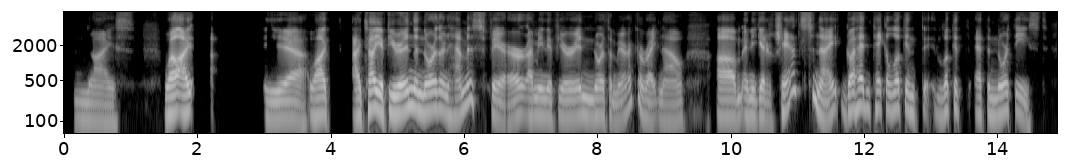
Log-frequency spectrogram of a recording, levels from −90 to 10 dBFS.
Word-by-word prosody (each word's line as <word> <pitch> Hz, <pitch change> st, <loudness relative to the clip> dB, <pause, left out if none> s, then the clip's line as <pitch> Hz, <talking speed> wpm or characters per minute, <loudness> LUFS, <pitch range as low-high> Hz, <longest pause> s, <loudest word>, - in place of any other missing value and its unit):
Nice. 100 Hz, -4 st, -8 dB, 0.4 s
Well 135 Hz, +2 st, +7 dB
I, 145 Hz, -1 st, +8 dB
ah -, -, -3 dB, 1.1 s
Yeah, 110 Hz, -2 st, 0 dB
like, 125 Hz, 0 st, +2 dB, 0.4 s
I 120 Hz, +1 st, +2 dB
tell 165 Hz, +8 st, +5 dB
you, 165 Hz, -, +8 dB
if 140 Hz, -, -1 dB
you're 140 Hz, 0 st, +6 dB
in 170 Hz, +5 st, +4 dB
the 175 Hz, -, +4 dB
Northern 155 Hz, 0 st, +2 dB
Hemisphere, 130 Hz, -, -1 dB
I 120 Hz, -, +1 dB
mean, 125 Hz, -1 st, -2 dB
if 115 Hz, -2 st, -5 dB
you're 115 Hz, -1 st, -1 dB
in 125 Hz, 0 st, -1 dB
North 125 Hz, 0 st, -3 dB
America 115 Hz, -, -5 dB
right 105 Hz, -2 st, -3 dB
now, 100 Hz, 0 st, -6 dB, 0.5 s
um, 120 Hz, 0 st, +2 dB
and 125 Hz, -1 st, -3 dB
you 120 Hz, -, -4 dB
get 120 Hz, -2 st, +2 dB
a 105 Hz, -, -8 dB
chance 335 Hz, -, -2 dB
tonight, 165 Hz, -, -1 dB
go 150 Hz, +3 st, +1 dB
ahead 180 Hz, +3 st, +2 dB
and 165 Hz, -2 st, -10 dB
take 165 Hz, 0 st, -3 dB
a -, -, -2 dB
look 165 Hz, +3 st, -2 dB
in 140 Hz, -5 st, -4 dB
the -, -, -11 dB
look 140 Hz, +6 st, -5 dB
at 160 Hz, -, -5 dB, 0.2 s
at 130 Hz, -1 st, -5 dB
the 130 Hz, -, -5 dB
Northeast. 135 Hz, -, -5 dB
125 Hz, 175 wpm, -23 LUFS, 115-155 Hz, 1.1 s, I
